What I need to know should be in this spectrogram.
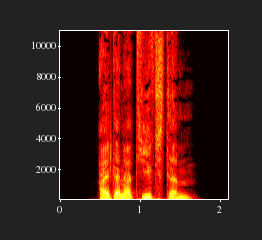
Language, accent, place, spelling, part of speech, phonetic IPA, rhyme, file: German, Germany, Berlin, alternativstem, adjective, [ˌaltɛʁnaˈtiːfstəm], -iːfstəm, De-alternativstem.ogg
- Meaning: strong dative masculine/neuter singular superlative degree of alternativ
